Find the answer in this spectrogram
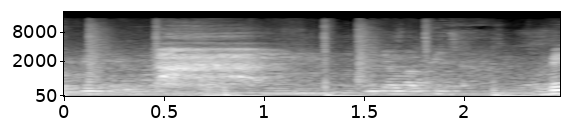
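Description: A loud, breathy gasp-like exclamation from a person about half a second in, lasting about half a second, over background music with a steady low beat and brief talk near the end.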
